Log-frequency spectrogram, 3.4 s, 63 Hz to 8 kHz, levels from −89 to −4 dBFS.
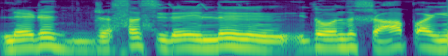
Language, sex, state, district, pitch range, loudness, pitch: Kannada, male, Karnataka, Koppal, 125-140 Hz, -15 LUFS, 135 Hz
